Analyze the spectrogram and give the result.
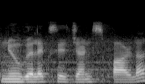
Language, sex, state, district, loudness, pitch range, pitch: Hindi, male, Uttar Pradesh, Hamirpur, -19 LUFS, 120-125 Hz, 125 Hz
